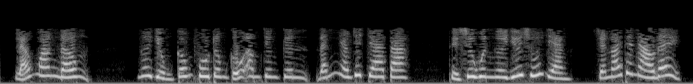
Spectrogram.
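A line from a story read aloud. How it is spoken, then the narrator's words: Crying out. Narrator (Vietnamese): Hoàng Dung kêu lên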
